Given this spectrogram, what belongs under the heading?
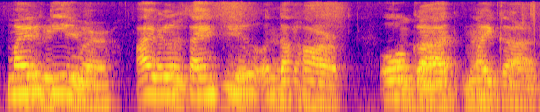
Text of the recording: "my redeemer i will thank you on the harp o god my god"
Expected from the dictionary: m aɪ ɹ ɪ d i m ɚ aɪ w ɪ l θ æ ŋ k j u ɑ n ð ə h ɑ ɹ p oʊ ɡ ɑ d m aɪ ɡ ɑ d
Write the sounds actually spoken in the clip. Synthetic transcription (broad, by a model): m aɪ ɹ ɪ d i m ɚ aɪ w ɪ l s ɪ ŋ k j u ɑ n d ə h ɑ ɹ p oʊ ɡ ɑ d m aɪ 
